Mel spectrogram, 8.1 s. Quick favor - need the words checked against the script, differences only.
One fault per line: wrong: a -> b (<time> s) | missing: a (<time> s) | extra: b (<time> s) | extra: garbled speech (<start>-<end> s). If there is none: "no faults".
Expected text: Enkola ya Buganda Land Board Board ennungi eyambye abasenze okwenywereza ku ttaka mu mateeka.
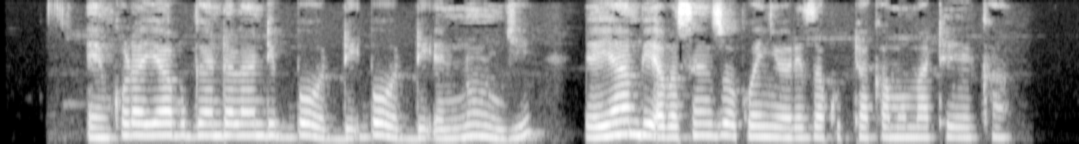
no faults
